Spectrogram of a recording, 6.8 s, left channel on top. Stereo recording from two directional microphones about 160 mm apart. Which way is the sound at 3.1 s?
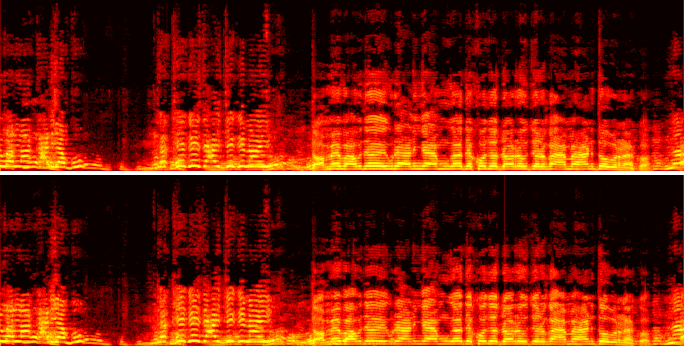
65° left (ahead or behind).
